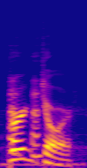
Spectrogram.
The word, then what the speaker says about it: Bergdorf: Goodman I think I'm saying that I've never Bergdorf Bergdorf that's how you say it unveiled their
